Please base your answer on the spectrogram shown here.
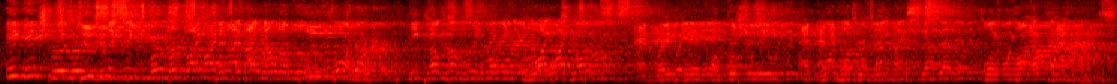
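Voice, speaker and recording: A male ring announcer making formal introductions over an arena loudspeaker. His booming calls come back as delayed, echoing repeats, and he stretches out the names. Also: steady tone. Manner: drawn-out, booming name calls. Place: large indoor boxing arena. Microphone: handheld mic through arena loudspeakers. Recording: echoey arena PA heard from far off. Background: loud crowd noise.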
